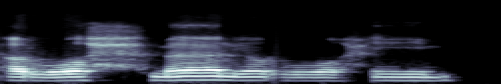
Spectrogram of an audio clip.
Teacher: hamsnya ini harus kuat. Ya, harus mengalir, harus mendominasi seperti itu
